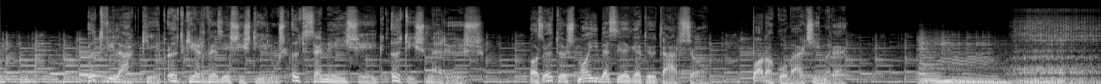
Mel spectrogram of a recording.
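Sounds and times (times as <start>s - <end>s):
speech: 0.9s - 8.6s
deep powerful tiger roar: 9.2s - 11.0s.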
